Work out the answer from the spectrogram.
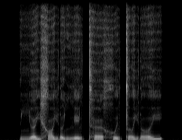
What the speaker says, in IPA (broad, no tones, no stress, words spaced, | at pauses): ʎœjxɒj ɾɤʎlʲælʲtʰœ xulʲtɤjɾɤj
